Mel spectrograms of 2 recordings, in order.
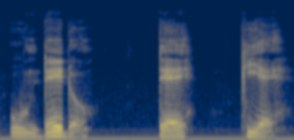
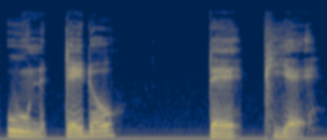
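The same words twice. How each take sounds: First: Said in the usual way. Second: Slow and drawn out, lifting on un; slow teaching model. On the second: Shown as a demonstration. Teacher modelling un dedo slowly for the class. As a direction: model the phrase slowly so students copy it. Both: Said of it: "And that in Spanish is".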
